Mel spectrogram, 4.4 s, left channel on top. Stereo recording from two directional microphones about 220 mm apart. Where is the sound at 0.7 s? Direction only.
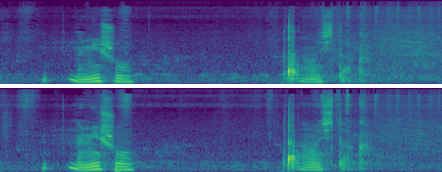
20° right (ahead or behind).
